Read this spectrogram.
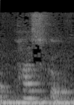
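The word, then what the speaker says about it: pascho (πάσχω): The word there is pascho. Pascho. Phonetically, I spelled it that way. P-A-S-C-H-O.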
